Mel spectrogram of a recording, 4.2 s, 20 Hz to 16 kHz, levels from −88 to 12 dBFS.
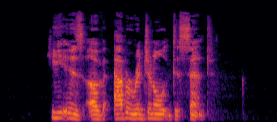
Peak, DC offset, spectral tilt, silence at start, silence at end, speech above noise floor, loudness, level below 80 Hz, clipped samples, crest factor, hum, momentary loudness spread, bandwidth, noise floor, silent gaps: -2 dBFS; under 0.1%; -4.5 dB/octave; 0.75 s; 1 s; 60 dB; -20 LUFS; -68 dBFS; under 0.1%; 20 dB; none; 12 LU; 11.5 kHz; -80 dBFS; none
